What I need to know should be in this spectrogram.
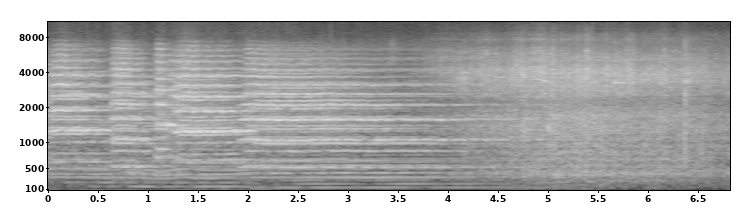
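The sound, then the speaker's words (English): A subway train rumbles and rattles along the tracks, loud, with a harsh tonal screech early on that fades into a steady, noisy roar. “The next station stop, we get off.”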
